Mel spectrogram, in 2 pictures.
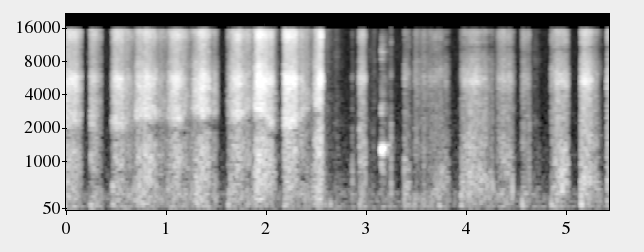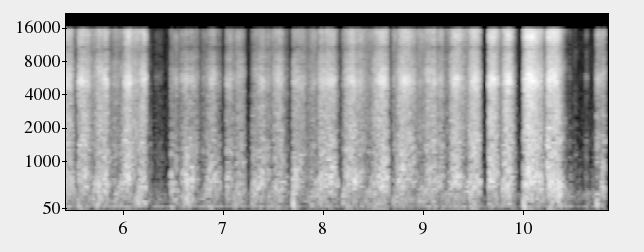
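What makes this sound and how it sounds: A wooden graphite pencil writes cursive on a lined grey paper notebook page, making a dry, bright scratching sound. Short strokes come quickly and a little unevenly, about three to four per second, each a brief hiss that stops at once, with almost no low end.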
